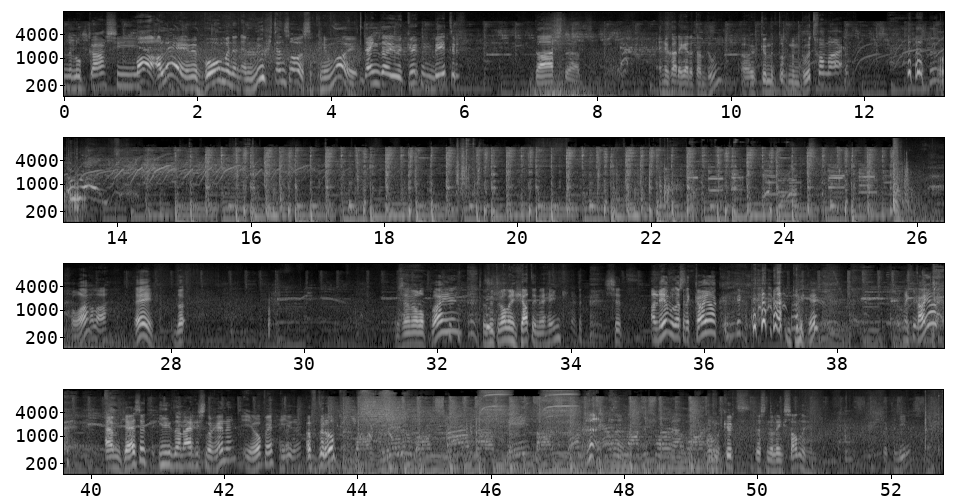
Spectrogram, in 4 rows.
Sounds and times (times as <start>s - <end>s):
Music: 0.0s - 52.7s.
